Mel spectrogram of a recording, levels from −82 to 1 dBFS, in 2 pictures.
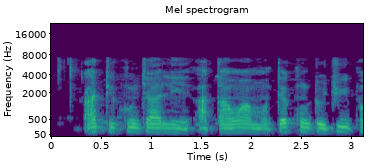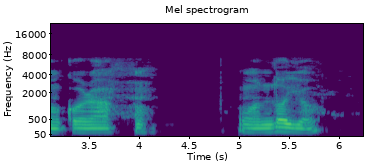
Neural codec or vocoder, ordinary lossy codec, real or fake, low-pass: vocoder, 44.1 kHz, 128 mel bands every 256 samples, BigVGAN v2; none; fake; 7.2 kHz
